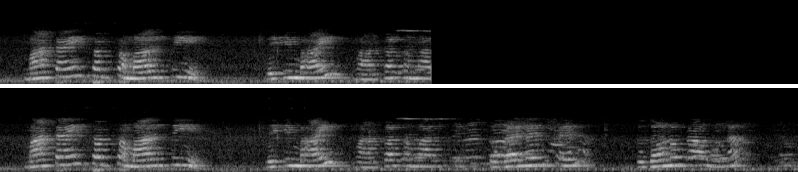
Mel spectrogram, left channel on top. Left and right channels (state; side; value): drops out; left; at 4.4 s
